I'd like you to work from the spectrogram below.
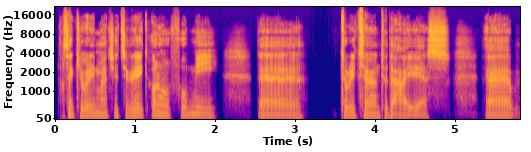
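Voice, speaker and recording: A man from Hungary with a Hungarian accent, a professor giving formal, somewhat halting scholarly explanations as a guest. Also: lowish voice, fairly even intonation, smooth, no room sound, studio quality. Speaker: history professor, interview guest.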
